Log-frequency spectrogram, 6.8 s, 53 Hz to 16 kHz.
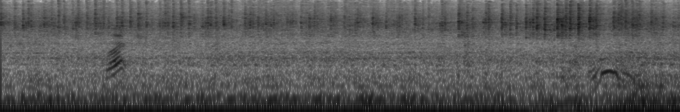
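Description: A Jeep CJ-7's freshly rebuilt engine runs steadily on its first drive, a loud continuous low rumble filling the whole stretch, with a brief squeal or shift noise near the end.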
